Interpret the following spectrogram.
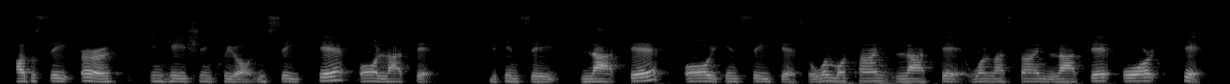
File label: Earth in Haitian Creole late te with pronunciation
